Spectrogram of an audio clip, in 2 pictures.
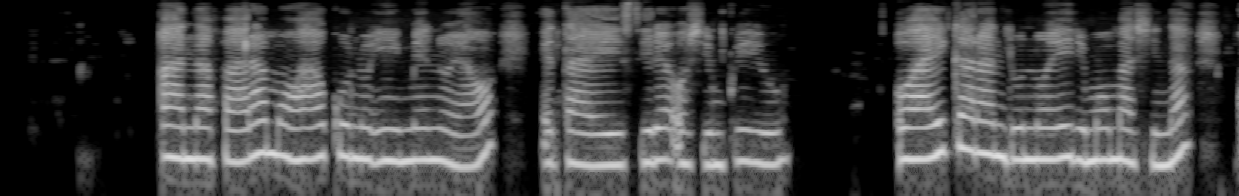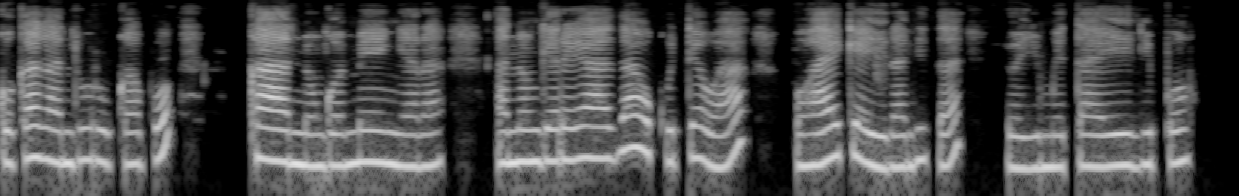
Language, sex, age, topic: Oshiwambo, female, 25-35, agriculture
